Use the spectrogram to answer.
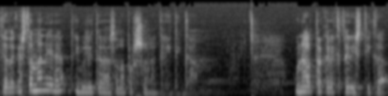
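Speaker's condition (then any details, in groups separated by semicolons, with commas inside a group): No condition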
